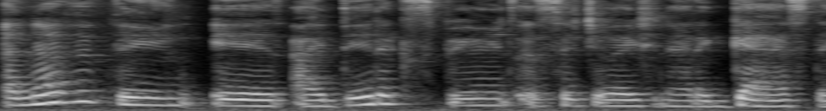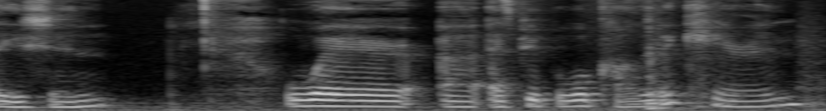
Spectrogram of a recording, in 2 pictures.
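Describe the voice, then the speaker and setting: Animated young woman telling stories, mellow. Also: measured pace. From Nebraska. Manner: animated, acts out dialogue with big pitch jumps. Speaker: vlogger. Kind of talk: casual storytelling vlog.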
